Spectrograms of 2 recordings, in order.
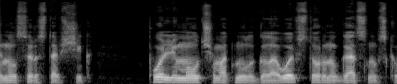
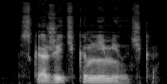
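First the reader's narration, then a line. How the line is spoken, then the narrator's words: Calm, even question. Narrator (Russian): удивительно ровным и спокойным тоном спросил Джо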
